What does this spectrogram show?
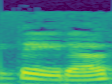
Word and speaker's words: theta: So say theta. This is how you pronounce this guy right here.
